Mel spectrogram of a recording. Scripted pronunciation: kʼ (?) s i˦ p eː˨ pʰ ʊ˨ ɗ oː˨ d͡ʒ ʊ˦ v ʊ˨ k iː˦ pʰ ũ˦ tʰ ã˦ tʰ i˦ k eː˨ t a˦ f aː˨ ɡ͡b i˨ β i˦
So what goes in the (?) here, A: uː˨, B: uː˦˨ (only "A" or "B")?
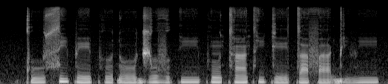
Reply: A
